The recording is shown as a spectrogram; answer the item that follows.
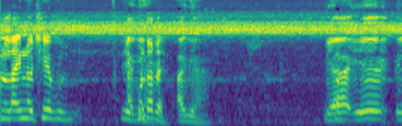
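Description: A steady, high-pitched insect chorus runs without a break beneath a man's speech.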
